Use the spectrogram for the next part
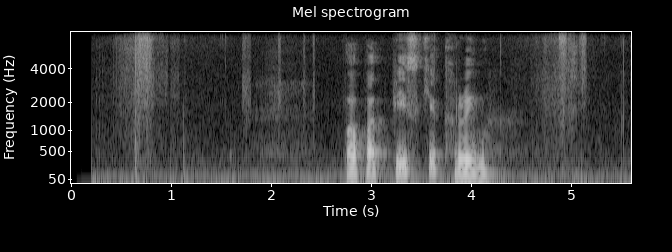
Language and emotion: Russian, neutral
